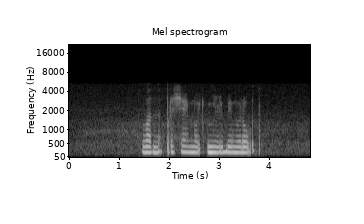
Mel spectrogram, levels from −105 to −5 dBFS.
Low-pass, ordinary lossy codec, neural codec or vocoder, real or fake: 5.4 kHz; none; vocoder, 44.1 kHz, 80 mel bands, Vocos; fake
